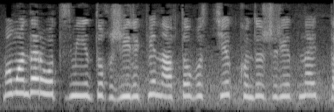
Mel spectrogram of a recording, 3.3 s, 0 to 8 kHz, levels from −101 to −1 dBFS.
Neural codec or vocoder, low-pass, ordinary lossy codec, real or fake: none; 7.2 kHz; MP3, 32 kbps; real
